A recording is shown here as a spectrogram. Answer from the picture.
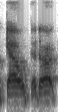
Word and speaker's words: Gal Gadot: has to offer I love her actor uh gal gadot yeah um that I know that's how you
